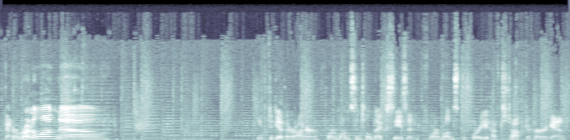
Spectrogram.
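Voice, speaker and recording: A woman's voice: on the low side, expressive, brisk. A woman voicing a vain, spiteful actress who sneers at her colleagues, in a video game read-aloud. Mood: snide. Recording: music behind the voice.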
